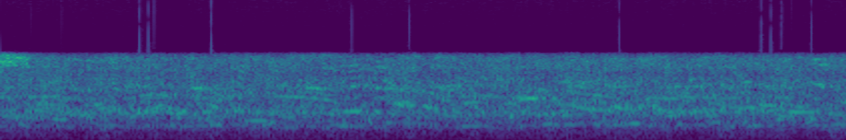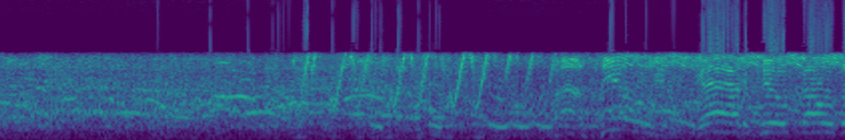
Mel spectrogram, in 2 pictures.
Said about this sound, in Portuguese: Barão do Bento Freitas, torcedor que comemora na arquibancada, os jogadores vão saudar a torcida.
